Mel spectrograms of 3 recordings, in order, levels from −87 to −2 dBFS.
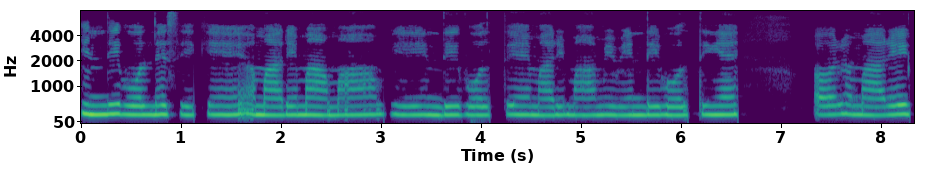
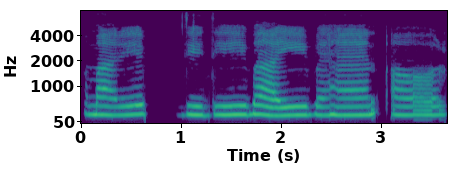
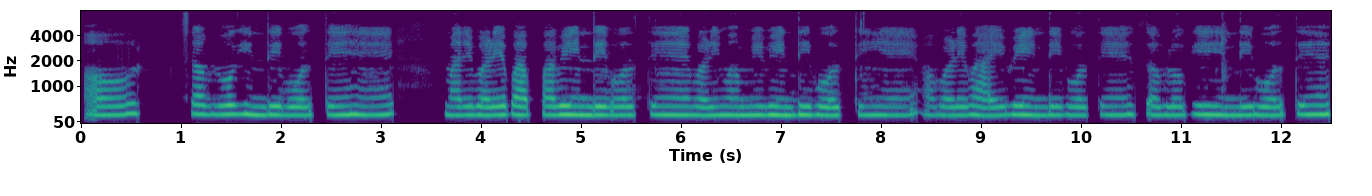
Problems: none marked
